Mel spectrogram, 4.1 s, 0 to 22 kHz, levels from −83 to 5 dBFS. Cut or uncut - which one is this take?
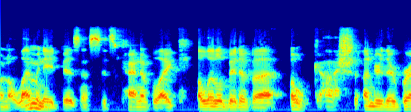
cut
